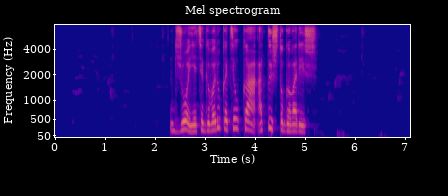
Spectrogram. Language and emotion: Russian, angry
